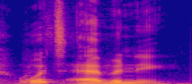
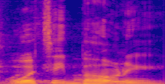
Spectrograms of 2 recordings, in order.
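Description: First: Ebony said as "EB-uh-nee"; corrected ebony. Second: Ebony said as "ee-BOH-nee", pitched up; mispronounced ebony. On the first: Guest asks about the corrected word, ebony as "EB-uh-nee". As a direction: ask with ebony stressed on EB. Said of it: "it's ebony, fool". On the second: Guest puzzles over magazine title, Ebony as "ee-BOH-nee". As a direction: put the stress on BO in Ebony. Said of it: "the quirky dude saying Ebony". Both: Retold or imitated.

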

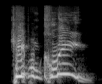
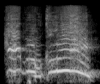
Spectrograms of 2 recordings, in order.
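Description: First: Loud, pitched-up insistence; emphatic. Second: Full-throated high shout. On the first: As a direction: drive the point home. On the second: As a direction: yell it at the top of your lungs. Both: Real, not acted. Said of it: "All right, sorry".

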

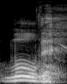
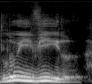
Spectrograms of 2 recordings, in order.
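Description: First: "Louisville" clipped to Lull-vull like the locals; locals' Lull-vull. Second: "Louisville" said loud as Louie-ville, the French way; French-style Louisville. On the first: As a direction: swallow "Louisville" into two short syllables, Lull-vull. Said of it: "as if it were L O V E L L". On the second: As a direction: give "Louisville" its proper Louie-ville sound. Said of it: "the correct pronunciation is Louisville". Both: Shown as a demonstration.

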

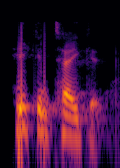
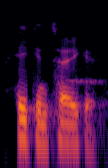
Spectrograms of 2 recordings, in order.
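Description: First: Said in the usual way. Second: Soft echo. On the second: Shown as a demonstration. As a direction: lower and softer, settling reassurance. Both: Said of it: "tell him".

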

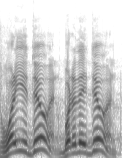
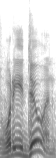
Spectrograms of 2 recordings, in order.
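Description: First: Higher, mock-exasperated asking; exasperated God. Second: Said in the usual way. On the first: God reacting to the request for a king, mock exasperated. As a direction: throw up your hands at the people. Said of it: "God says". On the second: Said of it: "So Samuel says".

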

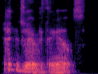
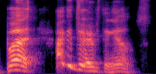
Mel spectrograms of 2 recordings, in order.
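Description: First: Much softer repeat to herself; softer echo. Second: Said in the usual way. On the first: Real, not acted. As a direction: say it again, softer, as if to yourself.

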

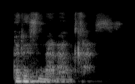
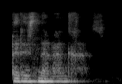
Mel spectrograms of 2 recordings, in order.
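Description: First: Susurro. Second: Said in the usual way. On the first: Shown as a demonstration. Remate del relato, susurrado.

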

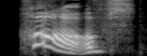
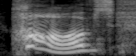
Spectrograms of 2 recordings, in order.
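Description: First: Loud scornful echo, falling; contemptuous. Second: High scornful repeat; mock the word disbelievingly; contemptuous. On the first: Acted. Brother scorning his sister, loud and contemptuous. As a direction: spit the word back in scorn. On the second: Brother scorning his sister, high and scornful. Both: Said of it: "John went rigid with contempt".

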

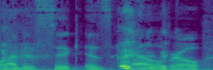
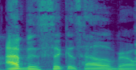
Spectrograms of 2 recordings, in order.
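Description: First: Slow stuffy sick voice; congested. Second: Congested. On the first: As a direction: drag it out, nose blocked. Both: Real, not acted. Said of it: "I might sound a little congested".

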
